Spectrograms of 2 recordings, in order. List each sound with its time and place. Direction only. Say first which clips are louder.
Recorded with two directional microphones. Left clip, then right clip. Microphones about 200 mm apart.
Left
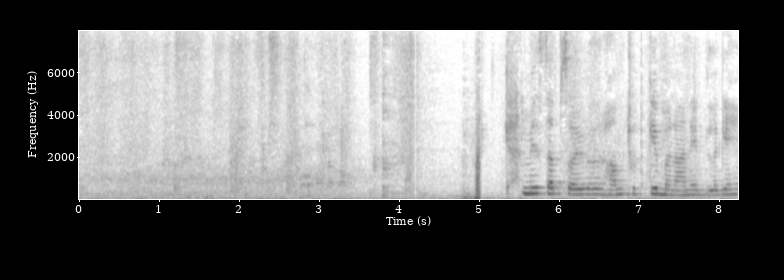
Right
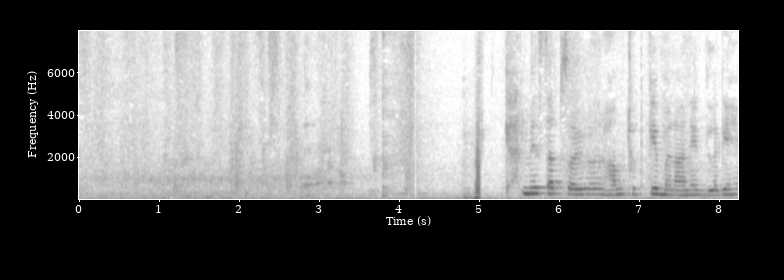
5.3 s a woman's voice: left 1 dB; 5° right (ahead or behind)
